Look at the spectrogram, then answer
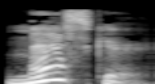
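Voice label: "masquer", British English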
